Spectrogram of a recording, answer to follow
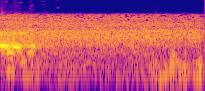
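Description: The last syllable of a man's speech, then steady background hiss with no other sound.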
